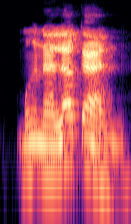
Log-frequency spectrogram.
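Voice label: "menalakan", Malay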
